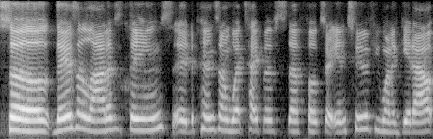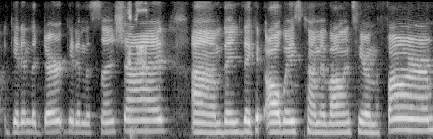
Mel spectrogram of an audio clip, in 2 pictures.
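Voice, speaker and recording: With a Southern accent, the voice keeps a moderate pace with hardly any pauses, fairly even intonation and big swings in loudness, on a very clean recording with a silent background. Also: woman, fairly high pitch for a woman. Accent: Southern, y'alls. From US South, Eastern North Carolina. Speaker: chef and community farmer. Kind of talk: podcast interview. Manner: casual, many filler words.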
